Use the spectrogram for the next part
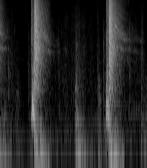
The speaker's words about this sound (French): Et enfin, bon peut signifier violent. Une bonne paire de claques. J'aime bien Boris Vian, mais sur celle-là, on l'utilise très souvent dans une bonne gifle.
